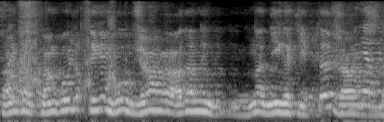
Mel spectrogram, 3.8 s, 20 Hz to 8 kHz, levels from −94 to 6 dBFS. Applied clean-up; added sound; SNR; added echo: none; Writing; 14 dB; reverberation time 0.9 s.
